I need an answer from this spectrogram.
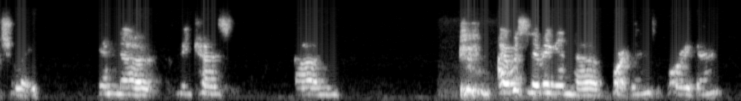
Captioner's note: clears throat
